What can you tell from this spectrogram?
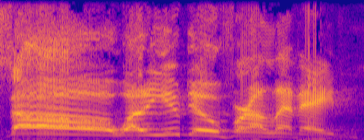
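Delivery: slow, high, hammed-up holler; really loud passenger. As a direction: impersonate an oblivious loudmouth seatmate. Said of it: "And it's really loud".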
